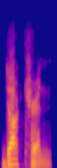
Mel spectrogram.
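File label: "doctrine", American English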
